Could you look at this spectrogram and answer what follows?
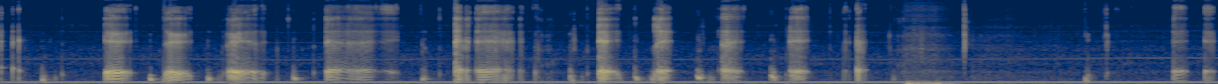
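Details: A rapid run of loud voiced belches, one after another, made on command after dinner into a microphone, over a steady low hum; repeated burping.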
